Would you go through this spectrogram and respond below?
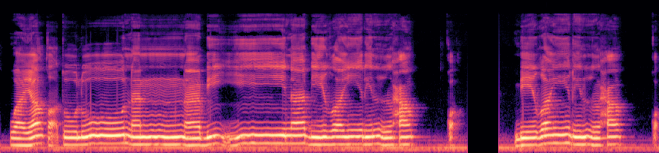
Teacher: Maka ketika qa mati diiringi tasydid itu hukumnya qalqalah akbar. Cara bacanya kita berhenti 2 detik lebih kurang, setelah itu baru pantulkan.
